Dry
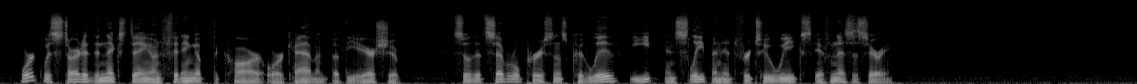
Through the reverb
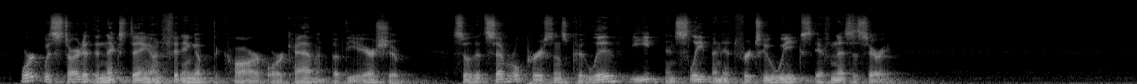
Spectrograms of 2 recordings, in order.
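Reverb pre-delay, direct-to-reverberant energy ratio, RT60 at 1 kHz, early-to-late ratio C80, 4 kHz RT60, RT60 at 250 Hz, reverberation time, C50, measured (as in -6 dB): 5 ms, 9.5 dB, 0.60 s, 21.0 dB, 0.35 s, 1.2 s, 0.70 s, 17.0 dB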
